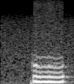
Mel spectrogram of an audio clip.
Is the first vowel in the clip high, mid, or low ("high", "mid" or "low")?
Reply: high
